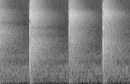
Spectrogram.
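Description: Three sharp hand taps on the wrist as part of a hand exercise, evenly spaced about three-quarters of a second apart, each a crisp close slap with a short decaying tail, with no talking.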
